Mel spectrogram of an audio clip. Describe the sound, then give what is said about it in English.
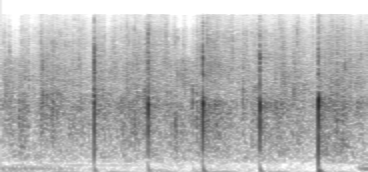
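An audience at a church service applauds the Lord after a prayer, a steady wash of many hands clapping with a few sharp claps standing out in a regular rhythm, about three per second. “Can you give the Lord a hand?”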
